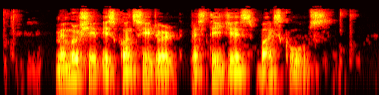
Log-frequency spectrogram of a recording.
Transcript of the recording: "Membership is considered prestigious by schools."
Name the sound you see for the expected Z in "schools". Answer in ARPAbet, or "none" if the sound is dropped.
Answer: S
